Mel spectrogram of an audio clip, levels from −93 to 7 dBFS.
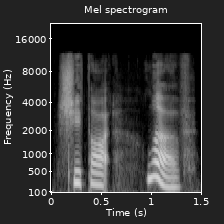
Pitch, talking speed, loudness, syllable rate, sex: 250 Hz, 120 wpm, -18 LUFS, 3.0 syllables/s, female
